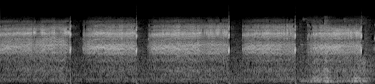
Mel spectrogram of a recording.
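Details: Begging from an 8-day-old nestling: continuous harsh, noisy rasps in long bursts, each lasting about half a second to a second, separated by short pauses.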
